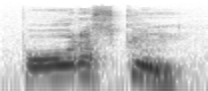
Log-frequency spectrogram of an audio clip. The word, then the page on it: pooras kün: Xyzyl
